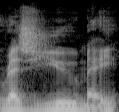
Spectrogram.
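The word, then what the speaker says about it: résumé: Although in English we do use it, we pronounce it resume, a U, resume.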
